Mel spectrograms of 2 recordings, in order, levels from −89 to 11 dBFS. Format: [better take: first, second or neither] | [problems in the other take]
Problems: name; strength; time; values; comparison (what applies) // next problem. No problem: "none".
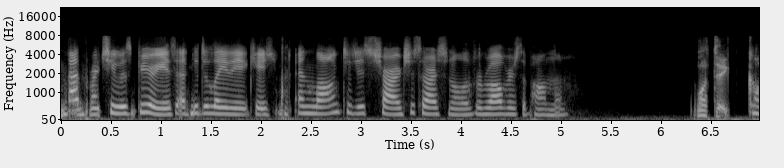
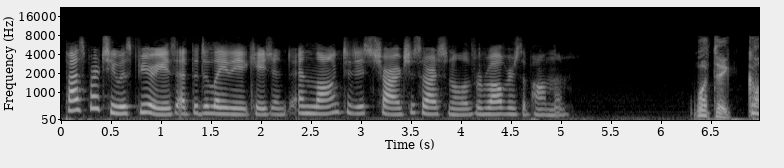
second | noise reduction (neural diffusion model UNIVERSE++)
